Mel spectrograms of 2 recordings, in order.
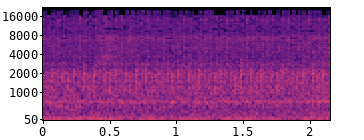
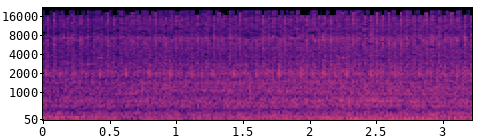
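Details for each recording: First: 2011 Chevrolet Spark after intake carbon cleaning and idle relearn, previously shaking at idle and stalling at low speed: even, steady idle with no stumble, misfire beat or surging; engine runs smooth and settled after repair. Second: 2011 Chevrolet Spark with code 82, stalling and shaking at stops and low speed: uneven, lumpy four-cylinder idle with slight speed wander; fuel and intake system faults found.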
